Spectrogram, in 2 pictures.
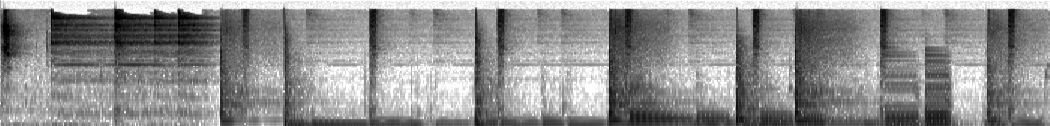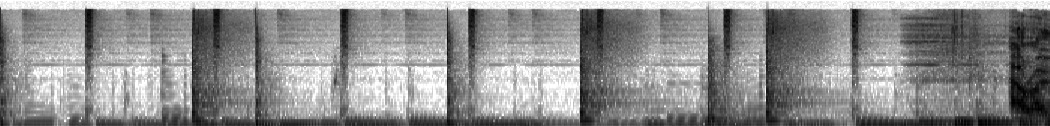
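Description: Drum-machine beat from the amp's built-in rhythm guide, with an electric bass playing a line through a Boss Dual Cube Bass LX amp. Only a light hi-hat-like ticking is heard at first; the bass and fuller drum hits come in about two seconds in.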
